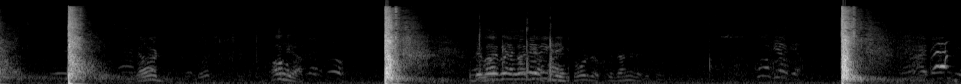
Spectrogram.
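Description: A shotgun fires loud, sharp blasts that echo across open ground.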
